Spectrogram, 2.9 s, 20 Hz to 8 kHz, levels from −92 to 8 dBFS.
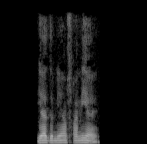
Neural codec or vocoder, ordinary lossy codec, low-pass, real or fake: none; MP3, 48 kbps; 7.2 kHz; real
